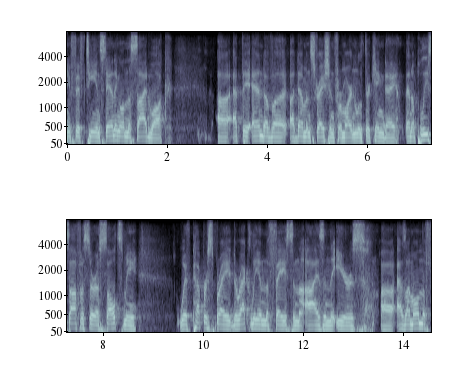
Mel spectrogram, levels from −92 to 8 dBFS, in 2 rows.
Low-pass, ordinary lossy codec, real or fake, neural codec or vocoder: 7.2 kHz; Opus, 16 kbps; real; none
